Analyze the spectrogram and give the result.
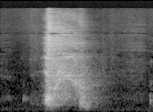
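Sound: cough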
